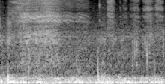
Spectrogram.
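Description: Marker pen scratching on a whiteboard as lines are drawn, faint, over a low steady room hum.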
